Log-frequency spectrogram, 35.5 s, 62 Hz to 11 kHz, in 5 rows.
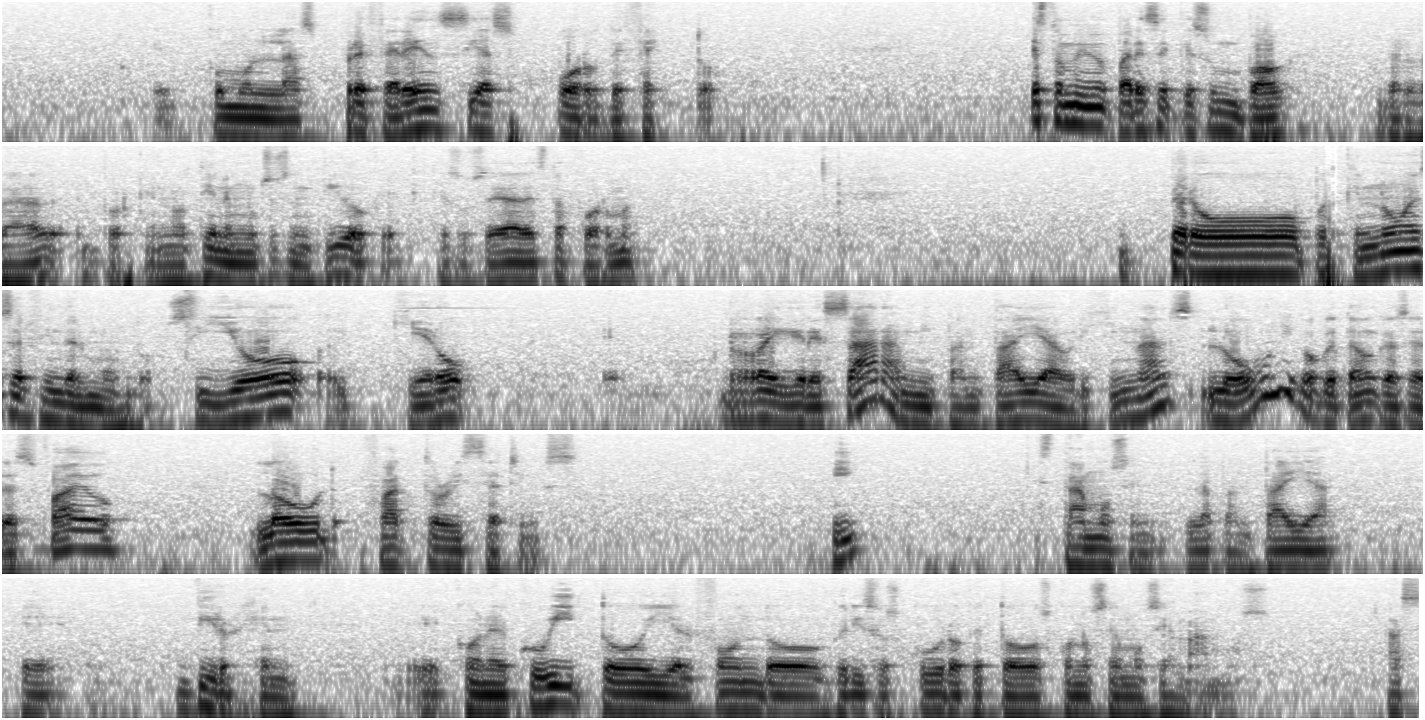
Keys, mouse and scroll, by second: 21.0 click, 24.3 click.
